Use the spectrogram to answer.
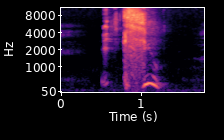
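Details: A single loud sneeze after a quick catching breath, ending in a short voiced sound, from an adult man; it is unclear whether allergies or a cold is the cause.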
